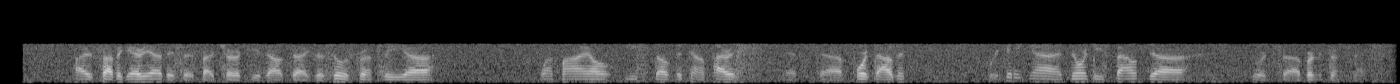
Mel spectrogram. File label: 122.925 MHz; scanner radio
